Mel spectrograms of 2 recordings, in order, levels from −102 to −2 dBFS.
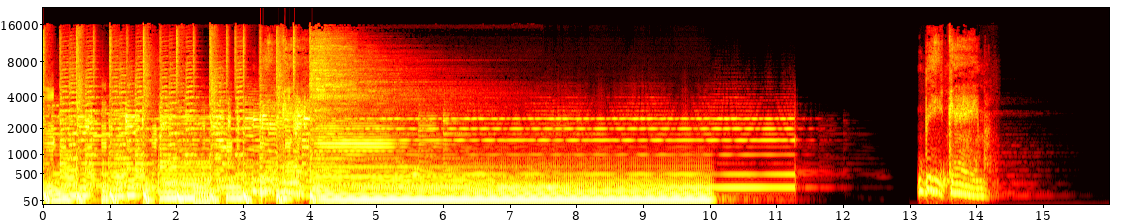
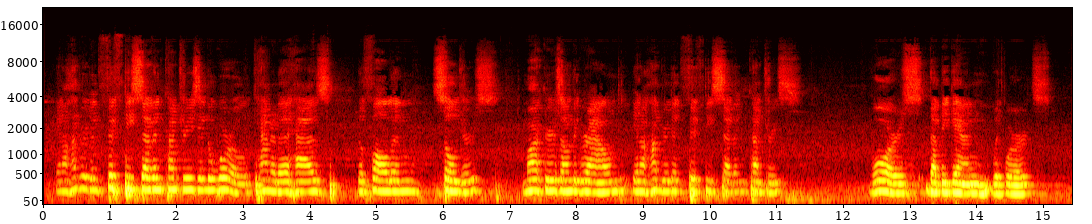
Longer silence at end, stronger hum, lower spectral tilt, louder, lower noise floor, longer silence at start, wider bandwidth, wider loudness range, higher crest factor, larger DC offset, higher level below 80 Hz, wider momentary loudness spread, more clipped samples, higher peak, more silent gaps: first, 1.8 s vs 0.2 s; neither; second, -5 dB/octave vs -9 dB/octave; first, -12 LUFS vs -25 LUFS; first, under -90 dBFS vs -50 dBFS; second, 0 s vs 0.2 s; first, 16 kHz vs 9 kHz; first, 13 LU vs 6 LU; about the same, 12 dB vs 14 dB; neither; first, -14 dBFS vs -48 dBFS; about the same, 12 LU vs 12 LU; neither; first, 0 dBFS vs -10 dBFS; first, 12.78-13.00 s vs none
